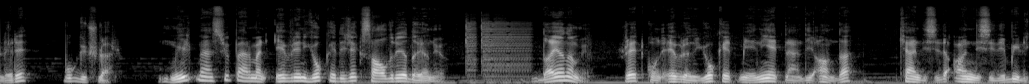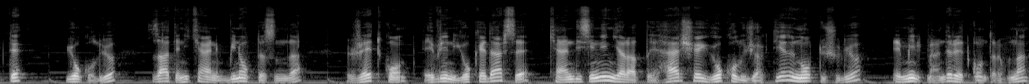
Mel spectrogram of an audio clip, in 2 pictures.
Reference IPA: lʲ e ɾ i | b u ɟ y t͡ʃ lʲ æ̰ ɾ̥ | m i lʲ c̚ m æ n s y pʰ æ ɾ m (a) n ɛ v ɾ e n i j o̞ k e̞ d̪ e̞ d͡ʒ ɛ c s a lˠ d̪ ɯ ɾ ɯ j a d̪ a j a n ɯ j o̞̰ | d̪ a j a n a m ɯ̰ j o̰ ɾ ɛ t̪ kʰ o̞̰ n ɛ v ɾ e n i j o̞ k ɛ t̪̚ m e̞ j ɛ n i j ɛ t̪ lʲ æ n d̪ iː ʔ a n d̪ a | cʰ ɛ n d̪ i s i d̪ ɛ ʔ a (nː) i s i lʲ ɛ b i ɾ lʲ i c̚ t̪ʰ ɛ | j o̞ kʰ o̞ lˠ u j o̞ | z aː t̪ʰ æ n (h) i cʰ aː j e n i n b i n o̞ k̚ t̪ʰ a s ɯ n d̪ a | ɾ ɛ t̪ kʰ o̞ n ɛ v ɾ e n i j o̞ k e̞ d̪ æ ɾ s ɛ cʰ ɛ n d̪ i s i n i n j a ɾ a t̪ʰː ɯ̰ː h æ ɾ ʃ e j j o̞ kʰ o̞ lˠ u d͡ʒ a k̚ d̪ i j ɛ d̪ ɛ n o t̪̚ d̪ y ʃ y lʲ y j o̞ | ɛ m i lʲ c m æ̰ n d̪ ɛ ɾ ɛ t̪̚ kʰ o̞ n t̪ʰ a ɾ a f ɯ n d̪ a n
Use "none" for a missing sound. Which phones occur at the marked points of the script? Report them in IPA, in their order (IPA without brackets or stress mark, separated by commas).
æ, nː, h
